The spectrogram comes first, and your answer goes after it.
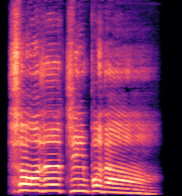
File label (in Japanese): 女の子 台詞, ASMR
